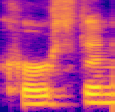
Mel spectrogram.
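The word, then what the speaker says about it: Kirsten: good and they had Kiren is how you pronounce it kir kir I called it Kristen it's Kiren dun and she played uh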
